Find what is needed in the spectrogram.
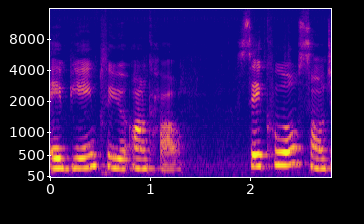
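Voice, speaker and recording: Speaking with an English accent, the voice keeps a very slow pace and fairly even intonation. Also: woman. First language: English (speaking French). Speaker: government minister. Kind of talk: ceremonial speech. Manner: halting.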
